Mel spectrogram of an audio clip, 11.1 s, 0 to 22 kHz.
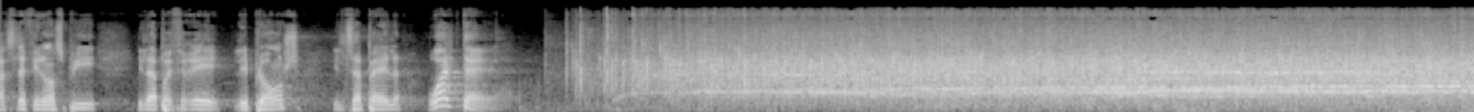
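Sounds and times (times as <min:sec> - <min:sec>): studio audience applauding: 0:04.1 - 0:11.0.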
